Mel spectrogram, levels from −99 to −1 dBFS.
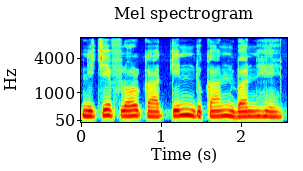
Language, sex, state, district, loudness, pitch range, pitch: Hindi, male, Arunachal Pradesh, Longding, -13 LUFS, 135-150 Hz, 140 Hz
